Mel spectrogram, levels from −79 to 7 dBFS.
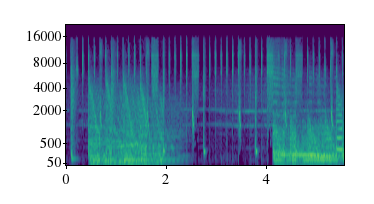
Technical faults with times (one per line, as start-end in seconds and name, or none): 0.00-5.56 gain pumping
1.01-4.56 sample clock jitter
